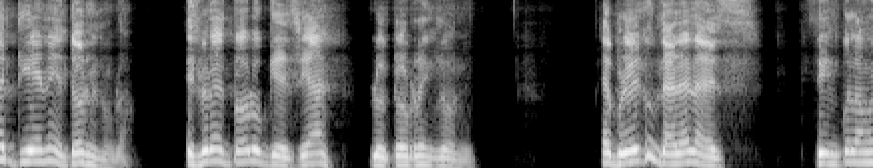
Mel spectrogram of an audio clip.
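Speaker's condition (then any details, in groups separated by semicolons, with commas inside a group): Cerebral palsy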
